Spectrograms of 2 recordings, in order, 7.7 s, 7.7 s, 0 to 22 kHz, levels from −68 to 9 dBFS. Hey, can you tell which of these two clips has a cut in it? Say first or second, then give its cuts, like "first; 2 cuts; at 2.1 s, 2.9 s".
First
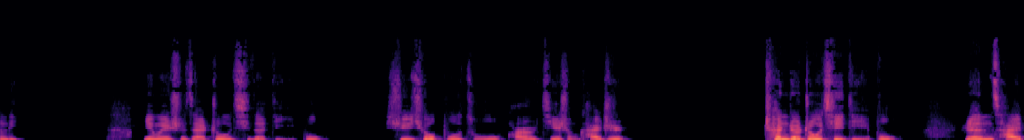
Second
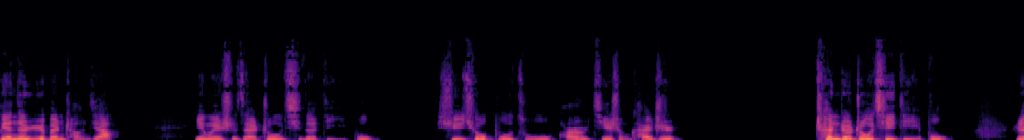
first; 1 cut; at 1.0 s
